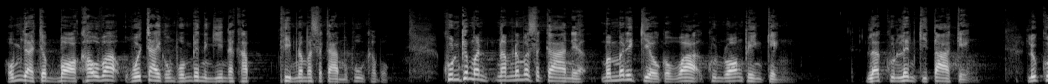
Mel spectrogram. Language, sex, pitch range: Thai, male, 170-240 Hz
